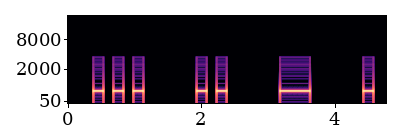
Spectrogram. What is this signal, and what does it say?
Morse code, heard as a keyed tone, about 8 wpm, spaced as for 6 wpm, 440 Hz. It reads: SITE
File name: morse / headlines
